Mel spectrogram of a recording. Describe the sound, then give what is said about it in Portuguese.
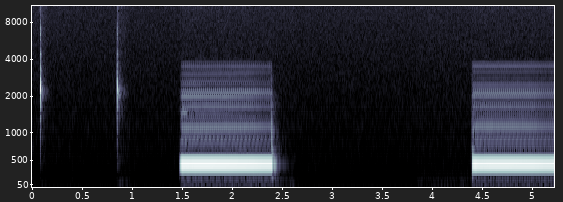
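Two faint clicks, then a steady telephone ringback tone sounds twice as a person places a call, each long beep lasting about a second with a long silent gap between, clear with no talking. “Ligaste-me por causa disto?”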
